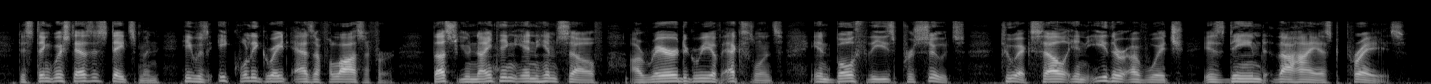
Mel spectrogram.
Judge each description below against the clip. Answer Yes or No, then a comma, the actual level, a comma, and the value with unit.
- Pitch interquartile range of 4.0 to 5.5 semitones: Yes, average, 4.3 semitones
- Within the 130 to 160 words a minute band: Yes, average, 145 wpm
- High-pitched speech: No, low, 125 Hz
